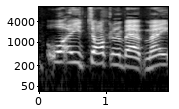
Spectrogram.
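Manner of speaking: bad fake British accent, very high and very loud. Answering a friend who says his British impersonation is bad, in a put-on British accent. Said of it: "My British accent is a ten".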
